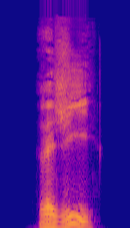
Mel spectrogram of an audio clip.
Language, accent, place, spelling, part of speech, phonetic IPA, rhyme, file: German, Germany, Berlin, Regie, noun, [ʁeˈʒiː], -iː, De-Regie.ogg
- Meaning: direction (work of the director in cinema or theater)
